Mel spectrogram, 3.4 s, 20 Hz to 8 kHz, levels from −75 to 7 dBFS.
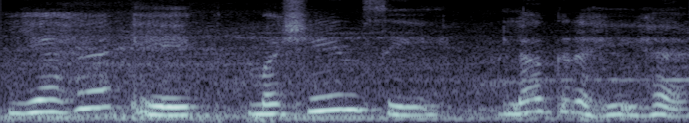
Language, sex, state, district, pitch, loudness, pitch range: Hindi, female, Punjab, Fazilka, 240 Hz, -15 LUFS, 220-295 Hz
